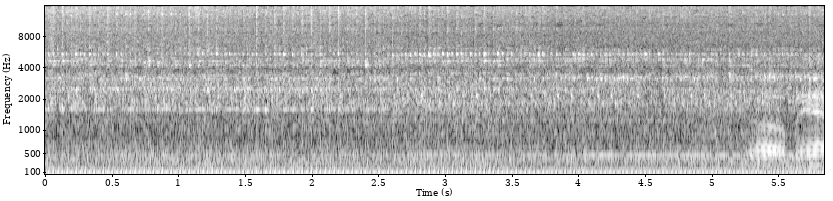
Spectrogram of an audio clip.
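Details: Mini skid steer (V1000) diesel just restarted after repair with a new ignition switch, preheat used; steady even idle with firm low beat around 220 a minute, no knocks or misses; running healthy.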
